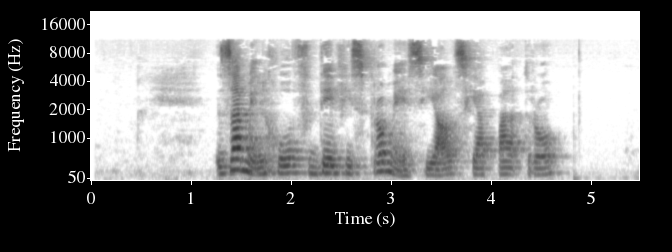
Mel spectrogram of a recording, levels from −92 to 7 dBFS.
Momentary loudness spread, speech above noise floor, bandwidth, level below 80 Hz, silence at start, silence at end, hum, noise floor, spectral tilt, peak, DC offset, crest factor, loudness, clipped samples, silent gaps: 12 LU; 43 dB; 11.5 kHz; -64 dBFS; 1.25 s; 0.8 s; none; -67 dBFS; -3 dB/octave; -4 dBFS; under 0.1%; 22 dB; -23 LUFS; under 0.1%; none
